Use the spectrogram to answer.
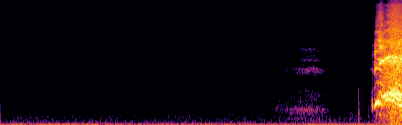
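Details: Adult sneezing repeatedly on waking in the morning, cause uncertain, possibly pollen: a quiet in-breath, then one sharp, loud sneeze burst.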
